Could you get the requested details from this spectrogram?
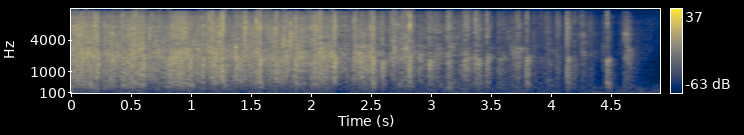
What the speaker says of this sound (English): Let's give a round of applause for all the faculty who have worked on these.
